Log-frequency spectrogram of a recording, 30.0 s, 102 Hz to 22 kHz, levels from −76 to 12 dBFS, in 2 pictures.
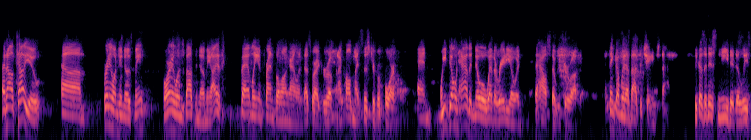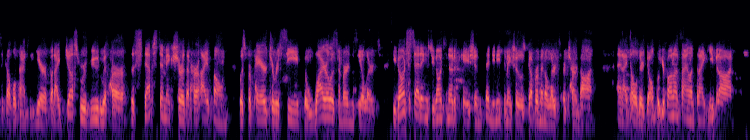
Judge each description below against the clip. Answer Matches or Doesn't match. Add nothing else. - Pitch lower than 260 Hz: Doesn't match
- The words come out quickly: Matches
